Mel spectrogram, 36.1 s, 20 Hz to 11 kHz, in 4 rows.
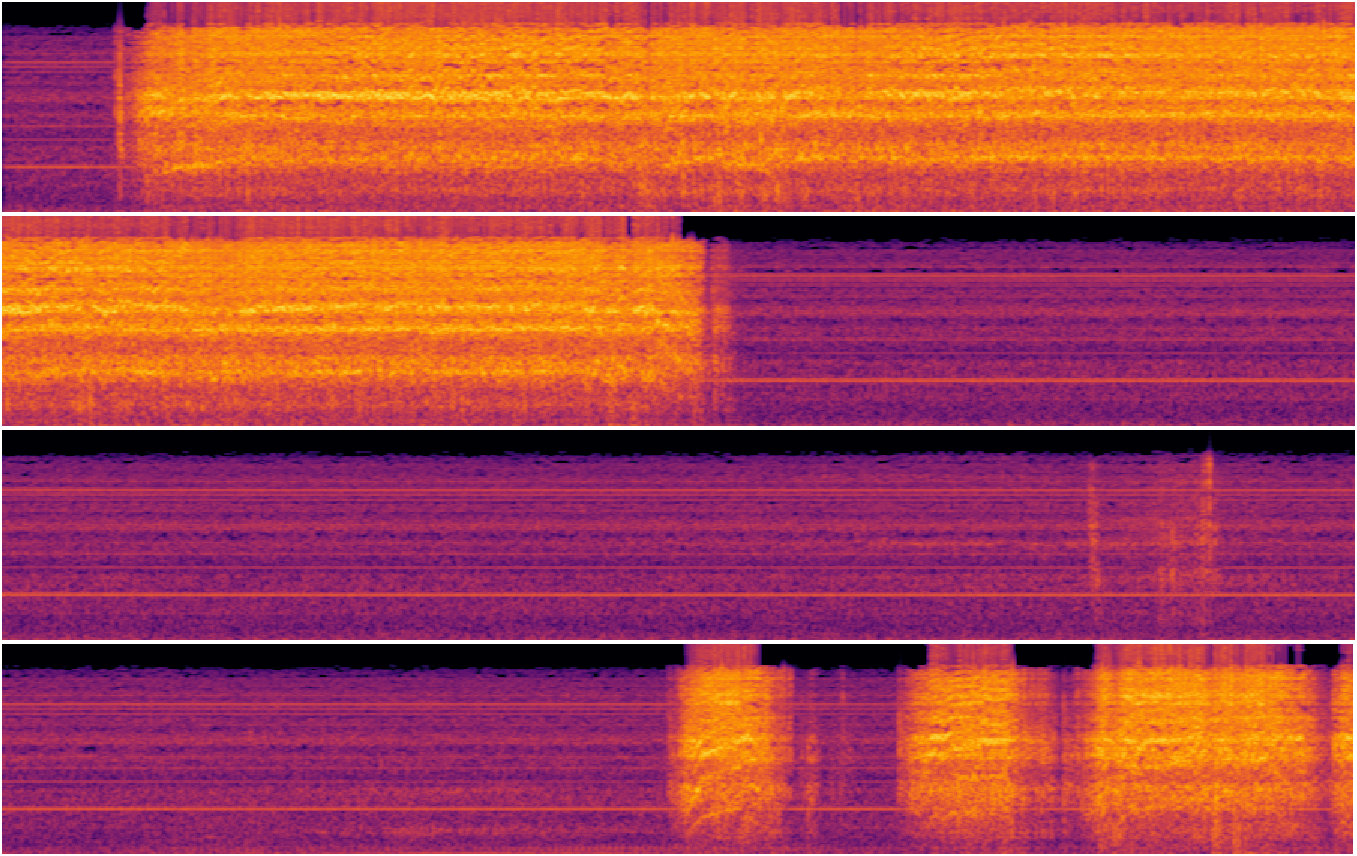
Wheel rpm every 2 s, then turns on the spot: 80, 210, 220, 230, 230, 230, 180, 0, 0, 0, 0, 0, 0, 0, 0, 20, 60, 130.
none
